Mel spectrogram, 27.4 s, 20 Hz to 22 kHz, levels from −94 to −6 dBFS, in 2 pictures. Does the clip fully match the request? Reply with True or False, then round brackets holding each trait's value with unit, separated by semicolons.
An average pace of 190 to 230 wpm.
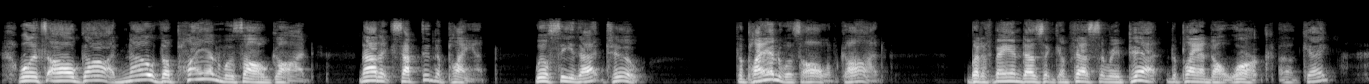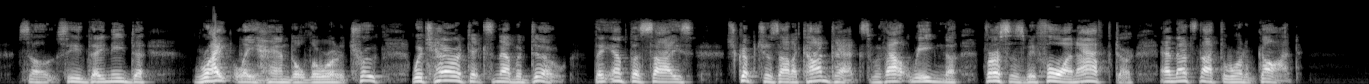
False (155 wpm)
